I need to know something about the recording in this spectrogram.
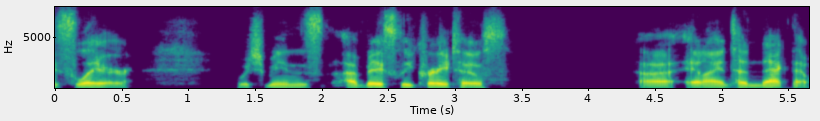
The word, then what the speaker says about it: Kratos: which means i basically Kratos and I intend act that way a lot of things are gonna need to die it's pronounced crack tous frat house I'll ask my apologies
